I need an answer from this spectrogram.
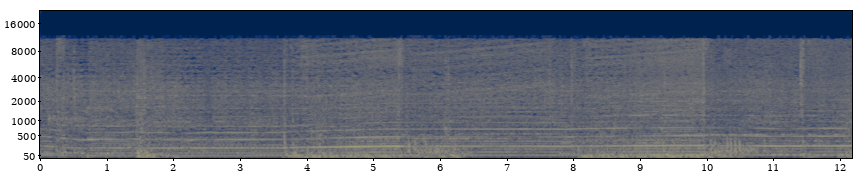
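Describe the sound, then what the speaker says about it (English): A Ferrari engine in The Crew Motorfest video game hums steadily at cruising revs, climbing slowly in pitch, with faint tire and road noise underneath. "Just listen to the car you're driving."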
